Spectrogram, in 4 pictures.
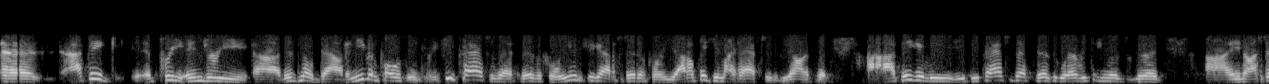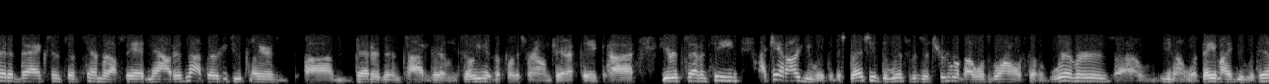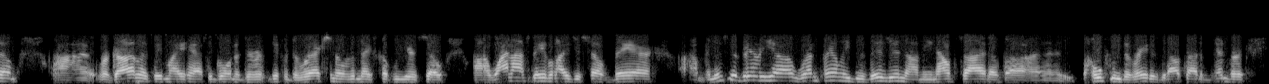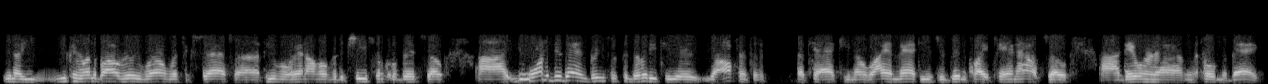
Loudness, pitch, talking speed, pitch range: -21 LUFS, 130 Hz, 250 wpm, 120-155 Hz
